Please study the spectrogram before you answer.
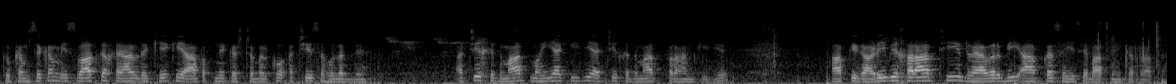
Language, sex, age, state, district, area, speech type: Urdu, male, 45-60, Delhi, Central Delhi, urban, spontaneous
